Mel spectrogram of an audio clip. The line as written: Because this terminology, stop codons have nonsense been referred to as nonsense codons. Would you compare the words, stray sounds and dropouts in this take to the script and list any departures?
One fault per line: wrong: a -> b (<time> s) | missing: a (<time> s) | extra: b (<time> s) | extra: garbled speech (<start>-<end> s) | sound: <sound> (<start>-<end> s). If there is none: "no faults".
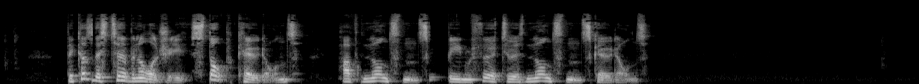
no faults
